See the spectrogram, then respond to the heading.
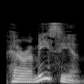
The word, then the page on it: paramecium: British English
